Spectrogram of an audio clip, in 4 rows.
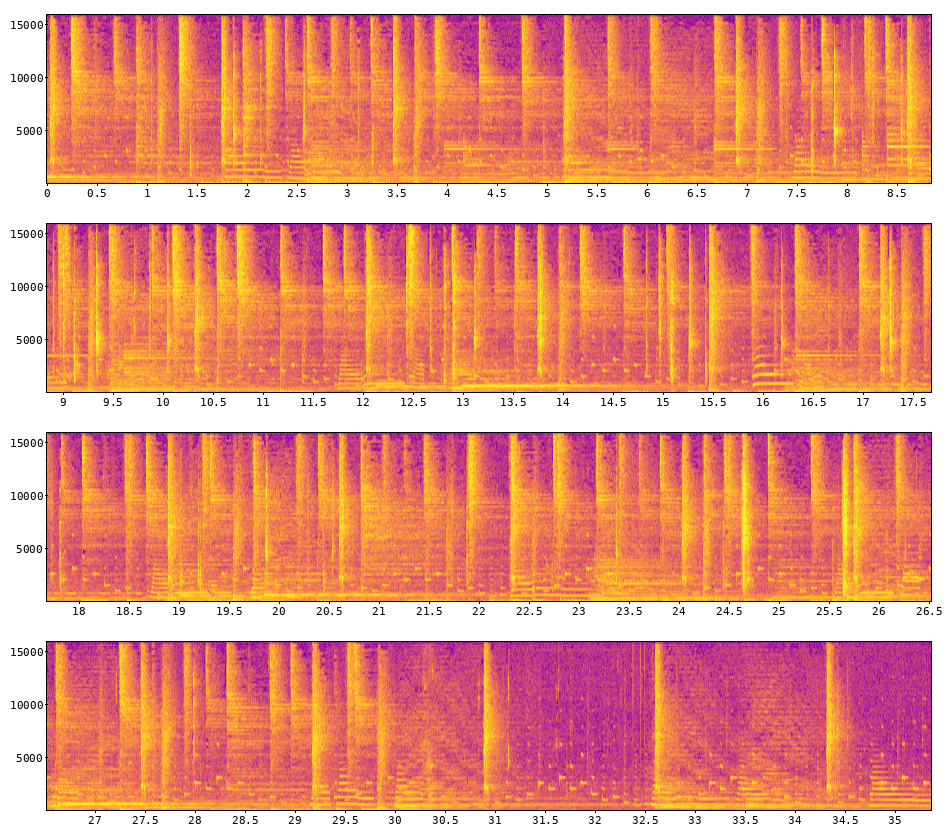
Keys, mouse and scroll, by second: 19.9-23.4 alt+drag, 24.7 space, 25.2 click, 25.2 space, 26.1-35.3 drag.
